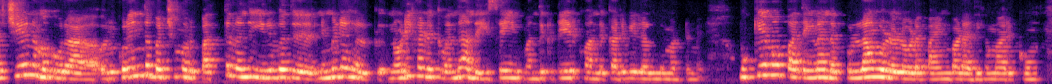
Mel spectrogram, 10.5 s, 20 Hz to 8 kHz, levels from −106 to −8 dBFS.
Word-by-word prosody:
வெச்சே 325 +8 -1
நமக்கு 270 -4 +3
ஒரு 230 - +2 0.3
குறை 225 0 -3
குறைந்த 320 +5 +2
பட்சம் 285 0 +1
ஒரு 255 - 0
10ல 225 +9 -5
இருந்து 285 0 +5
20வது 260 +1 +5 0.2
நிமிடங்களுக்கு, 295 - 0
நொடிகளுக்கு 280 +2 -1
வந்து 255 +6 -1
அந்த 245 -4 +1
இசை 255 +3 -1 0.2
வந்துகிட்டே 230 +2 -9
இருக்கும். 245 -2 -6
அந்த 215 0 -7
கருவியில 225 +1 -3
இருந்து 210 0 -5
மட்டுமே. 195 0 -17 0.4
முக்கியமா 355 +6 +1
பாத்தீங்கன்னா, 270 -1 +2
இந்த 245 - +1
புல்லாங்குழலோட 245 -4 +4
பயன்பாடு 210 +1 -6
அதிகமா 205 +1 -7
இருக்கும். 205 -1 -9
250 Hz, 160 wpm, -19 LUFS, 220-280 Hz, 0.4 s, இருந்து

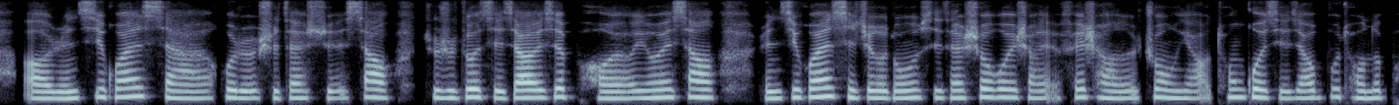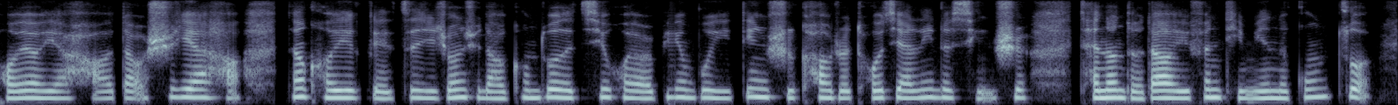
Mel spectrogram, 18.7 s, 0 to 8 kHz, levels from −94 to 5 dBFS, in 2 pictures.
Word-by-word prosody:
呃， 190 -1 +2
人 190 +1 +2
际 215 +3 -4
关 235 +2 +3
系 255 -3 -2
啊， 200 -1 0
或 220 - +3
者 205 0 +1
是 205 - -3
在 210 +1 -1
学 205 -1 -5
校 220 +1 +1 0.2
就 215 - -2
是 210 0 +1
多 230 +2 +5
结 225 -3 0
交 215 +1 +6
一 215 - +2
些 240 +2 +2
朋 195 -4 -1
友， 195 0 0
因 210 +1 +1
为 220 +1 +3
像 230 -1 +2 0.3
人 195 0 0
际 225 - -1
关 240 +2 +5
系 240 -4 -1
这 210 0 0
个 205 -1 +2
东 205 +2 +1
西 215 -1 -5
在 210 +1 -1
社 230 +1 +2
会 225 0 +2
上 210 -1 -3
也 205 - -7
非 225 +2 -2
常 210 -4 -1
地 200 +1 -2
重 215 0 -1
要。 200 0 -4
通 230 -1 -2
过 230 -1 +4
结 200 -2 -4
交 205 +1 -1
不 215 +3 -6
同 210 -4 -2
的 210 - -1
朋 200 -1 -1
友 210 0 +3
也 200 -1 -1
好、 195 0 -7
导 200 -1 -5
师 235 - 0
也 230 -1 +3
好， 215 - -5 0.3
那 240 -1 +2
可 215 -1 +1
以 215 0 +3
给 190 -1 -2
自 215 +2 -5
己 205 -1 -2
争 220 +1 +1
取 230 -2 -7
到 195 -1 -1
更 210 +2 -3
多 225 +1 +3
的 215 -1 +2
机 220 +3 -5
会， 225 -2 -3
而 195 -1 0
并 230 +1 -3
不 220 0 -2
一 200 -1 -1
定 235 +3 -1
是 215 -2 -3
靠 215 +1 -1
着 205 -1 -1
投 210 +1 -2
简 210 -1 0
历 225 +1 0
的 220 0 -1
形 205 -3 -7
式 220 -1 0 0.3
才 210 - +1
能 215 +1 +6
得 195 -2 -2
到 205 +1 +6
一 200 0 +3
份 225 +2 0
体 205 -1 -6
面 200 0 +1
的 200 - -1
工 235 +3 -3
作。 235 -2 -1
215 Hz, 310 characters per minute, -20 LUFS, 205-225 Hz, 0.3 s, 交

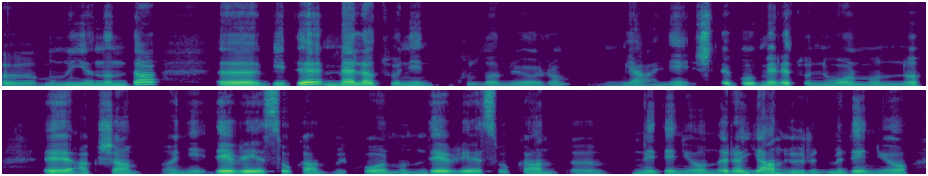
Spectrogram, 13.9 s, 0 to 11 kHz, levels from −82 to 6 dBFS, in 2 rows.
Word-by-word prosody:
ııı, 180 +1 -6
bunun 195 +2 -13
yanında, 200 +7 -1 0.5
eee, 185 -1 +5
bir 190 -3 -7
de 270 +4 +10
melatonin 180 - +1 0.2
kullanıyorum. 140 - -12 0.3
Imm, 150 +1 -26
yani, 140 +5 -10
işte, 150 - -2
bu 155 -1 +1
melatonin 155 -1 -2
hormonunu, 145 +1 -7 0.4
eee, 150 -2 +5
akşam, 145 -3 -4
hani, 145 0 -13
devreye 150 -2 +6
sokan, 135 -1 -4
uyku 145 0 -10
hormonunu 135 +3 -5
devreye 145 -3 +3
sokan, 200 - -6
ımm, 160 +2 -14 0.2
ne 210 -2 -8
deniyor 145 -3 -5
onlara, 165 +10 0
yan 210 -4 +1
ürün 220 +10 -9
mü 185 -4 -8
deniyor? 145 -1 -3
155 Hz, 135 wpm, -26 LUFS, 145-185 Hz, 0.5 s, de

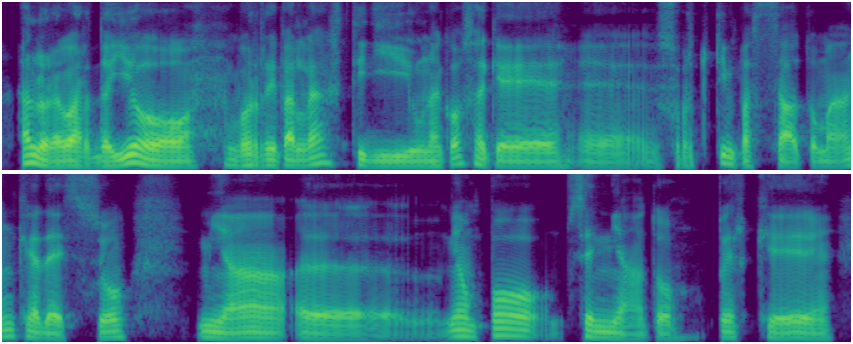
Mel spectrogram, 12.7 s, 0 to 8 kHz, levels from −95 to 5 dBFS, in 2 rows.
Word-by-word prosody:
Allora 135 -11 +6
guarda, 85 -2 +4
io 85 -4 +6 0.3
vorrei 95 0 +1
parlarti 100 +3 +1
di 85 0 -2
una 85 0 0
cosa - - -1
che, 80 -2 +2
ehm, 75 -3 -7
soprattutto - - -9
in - - 0
passato, - - -2
ma 85 -1 -2
anche 110 +4 -3
adesso, 100 +1 -1 0.5
mi 100 -2 +1
ha 90 0 +2
ehm, 80 -4 -4
mi 110 - -4
ha - - +3
un 105 -3 -3
po' 120 -3 0
segnato, 90 - -3
perché, 85 -4 -2
90 Hz, 120 wpm, -22 LUFS, 85-95 Hz, 0.5 s, Allora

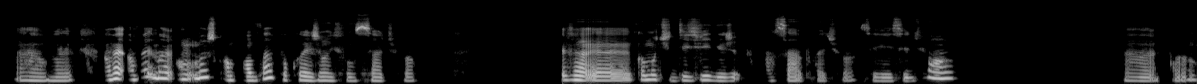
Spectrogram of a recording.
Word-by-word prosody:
Ah, 185 -2 -4
ouais, 175 0 -5 0.3
en 205 - 0
fait 270 +1 +9
en 215 - -3
fait, - - -1
moi 285 -1 +5
moi, 260 +6 +4
je 335 - +3
comprends 185 -2 -1
pas 280 - +3
pourquoi 195 -1 -2
les 180 - +2
gens, 180 +1 -1
ils 175 - -4
font 170 -1 -11
ça. 170 0 +4
Tu - - -24
vois? 170 0 -10 1.5
Enfin, 205 -1 +5 0.4
heu, 100 - -2
comment 215 +1 +1
tu 215 - -6
déduis 185 +4 -3
déjà 165 -2 -3
pour - - -21
faire 170 - -17
ça, 85 - -1
après, - - -11
tu - - -16
vois? 185 - -14
c'est 160 -5 -8
c'est 155 0 -6
dur, 170 - -16
hein. 280 0 +3 1.7
Ah 170 -2 -6
ouais. - - -6 0.2
Waouh. 215 - -7
185 Hz, 190 wpm, -22 LUFS, 170-210 Hz, 1.7 s, fait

